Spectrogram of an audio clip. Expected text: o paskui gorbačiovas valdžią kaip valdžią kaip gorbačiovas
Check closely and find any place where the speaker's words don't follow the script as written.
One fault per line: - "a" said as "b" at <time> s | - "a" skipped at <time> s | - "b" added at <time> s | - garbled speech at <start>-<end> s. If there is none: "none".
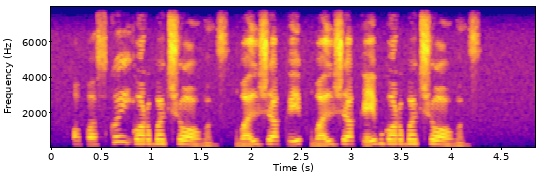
none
